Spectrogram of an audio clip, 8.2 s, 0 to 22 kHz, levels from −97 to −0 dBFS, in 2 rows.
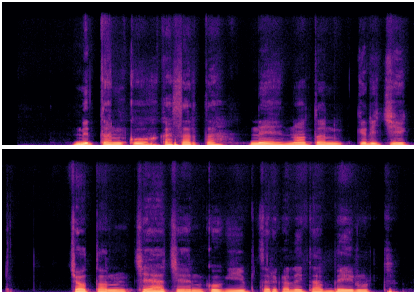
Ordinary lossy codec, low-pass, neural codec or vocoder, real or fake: none; 19.8 kHz; vocoder, 44.1 kHz, 128 mel bands, Pupu-Vocoder; fake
